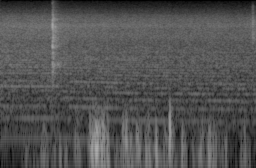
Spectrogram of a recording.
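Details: Lakewood fan, motor getting dusty, running on high: soft, steady low hum under a few handling thumps; no rattle or scrape, running normally.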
